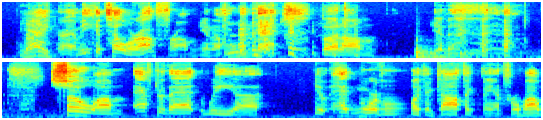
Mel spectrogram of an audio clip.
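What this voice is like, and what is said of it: Vaguely British laid-back stoner accent. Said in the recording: “it's almost like an English doper kind of a accent ... It's like a British Spicoli ... I can't get where you're from there by your accent”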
